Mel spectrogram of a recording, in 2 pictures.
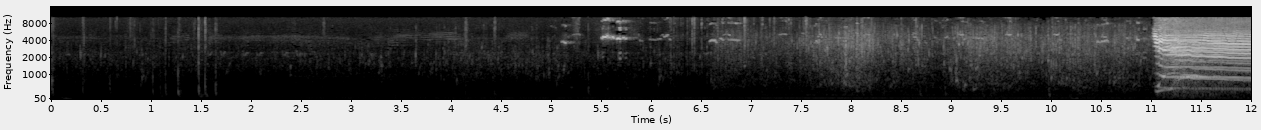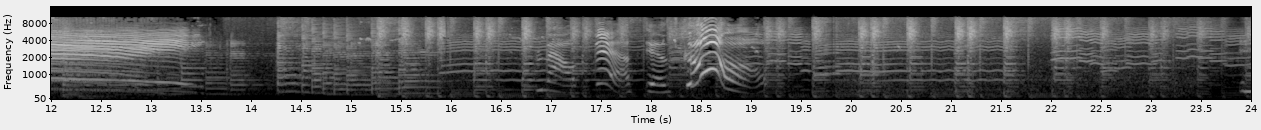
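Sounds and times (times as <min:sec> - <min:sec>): water splashing and churning: 0:03.2 - 0:11.0.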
